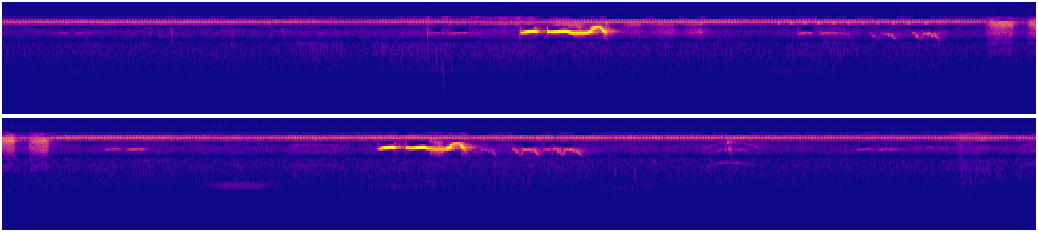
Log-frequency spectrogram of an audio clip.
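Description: Bird calls: two loud warbling phrases about nine seconds apart, with softer chirps between them, over a steady high-pitched whine.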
